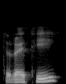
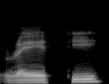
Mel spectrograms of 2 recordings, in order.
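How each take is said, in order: First: The vowel is kept short. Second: The vowel is held long. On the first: The speaker calls it wrong. "not reti" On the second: The speaker calls it right. "Why I say re on this, reti ... they are longer when we read them"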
